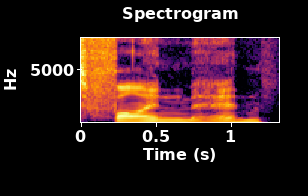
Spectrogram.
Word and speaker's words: Feynman: Okay, pronunciation is Feynman.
